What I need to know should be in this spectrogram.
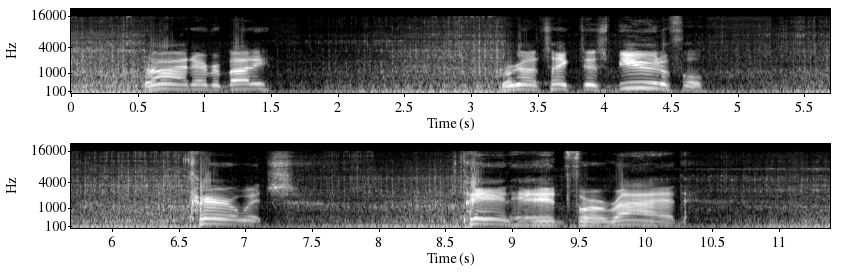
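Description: A motorcycle engine revs up sharply in short bursts and drops back.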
